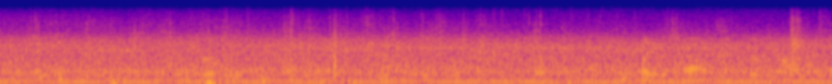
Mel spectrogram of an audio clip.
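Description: Indistinct, low voices of people talking at a distance over steady outdoor background noise, with a steady low hum and a few faint clicks.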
